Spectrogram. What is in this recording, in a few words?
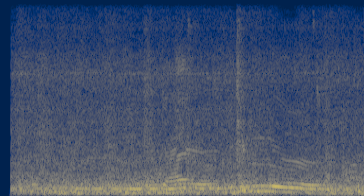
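"nai3niu2", Mandarin Chinese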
